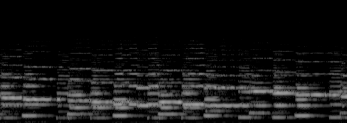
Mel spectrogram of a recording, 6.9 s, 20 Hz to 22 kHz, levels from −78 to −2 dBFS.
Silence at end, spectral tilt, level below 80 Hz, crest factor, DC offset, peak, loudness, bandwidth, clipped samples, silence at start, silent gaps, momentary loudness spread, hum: 0 s; -5.5 dB/octave; -78 dBFS; 14 dB; under 0.1%; -22 dBFS; -36 LUFS; 11.5 kHz; under 0.1%; 0 s; none; 4 LU; none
